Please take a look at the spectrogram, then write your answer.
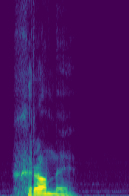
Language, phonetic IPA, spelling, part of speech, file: Polish, [ˈxrɔ̃mɨ], chromy, adjective / noun, Pl-chromy.ogg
